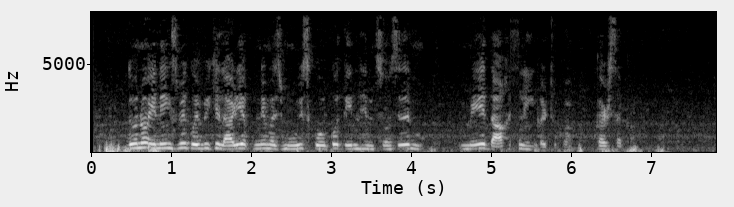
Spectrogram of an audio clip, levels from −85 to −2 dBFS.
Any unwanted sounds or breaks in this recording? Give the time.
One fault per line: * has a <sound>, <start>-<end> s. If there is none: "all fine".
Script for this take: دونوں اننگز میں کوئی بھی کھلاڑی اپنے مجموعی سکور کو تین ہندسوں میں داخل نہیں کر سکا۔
* has a dropout, 5.2-5.4 s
